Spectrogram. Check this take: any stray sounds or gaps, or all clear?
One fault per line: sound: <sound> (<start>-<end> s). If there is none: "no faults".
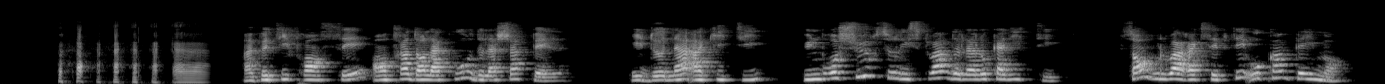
sound: laugh (0.6-2.1 s)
